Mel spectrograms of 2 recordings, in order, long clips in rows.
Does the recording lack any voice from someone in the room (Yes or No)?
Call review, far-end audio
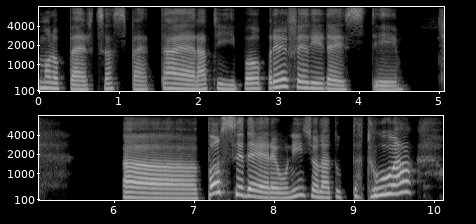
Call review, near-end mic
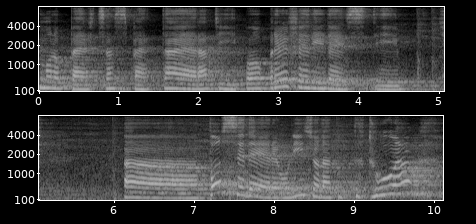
Yes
